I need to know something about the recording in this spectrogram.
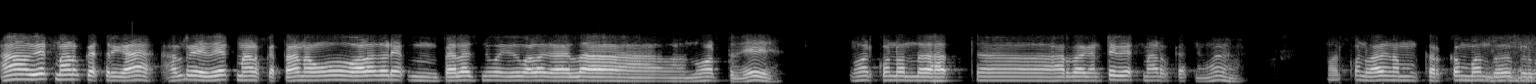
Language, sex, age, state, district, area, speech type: Kannada, male, 45-60, Karnataka, Gadag, rural, conversation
